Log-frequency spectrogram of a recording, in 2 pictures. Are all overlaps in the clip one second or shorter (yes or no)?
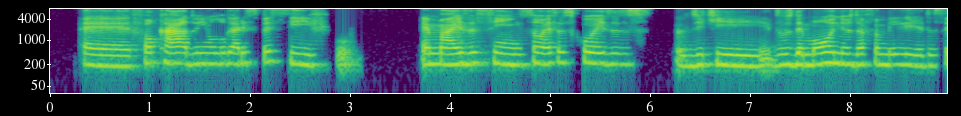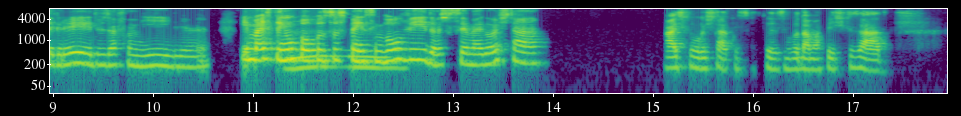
no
